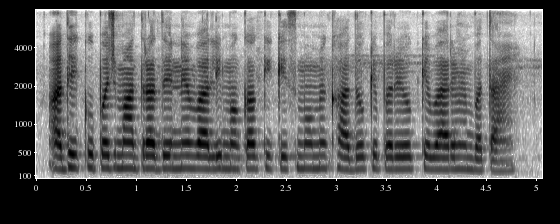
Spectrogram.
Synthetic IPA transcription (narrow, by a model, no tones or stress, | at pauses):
ɐd̪ʱɪkʊpəd͡ʒmaːt̪ɾad̪eːneʋaːlimɐkakikɪsmõmẽkʰaːd̪õkepɾəjoːɡ̚kebaːɾemẽbɐt̪aːẽː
